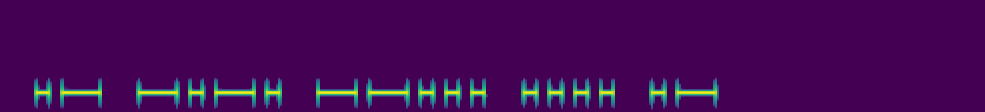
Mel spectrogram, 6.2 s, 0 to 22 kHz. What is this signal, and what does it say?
Morse code, heard as a keyed tone, about 15 wpm, 700 Hz. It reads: AC7HA
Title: USA Call Signs - 5 Characters - Repeated 2x - 15wpm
